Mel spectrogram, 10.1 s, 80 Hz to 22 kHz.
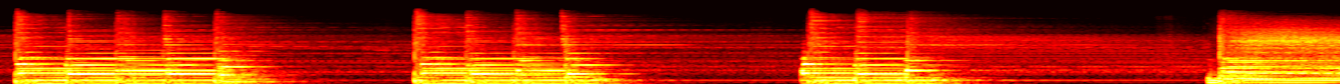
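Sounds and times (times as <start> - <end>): jazz piano and drums: 0.0 - 5.1, 6.0 - 7.6, 8.9 - 10.0
cymbal strokes: 0.0 - 10.0.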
